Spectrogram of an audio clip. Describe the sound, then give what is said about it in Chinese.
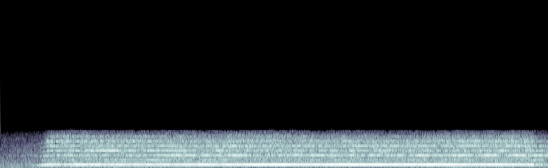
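A train leaving Nanjing sounds one long, steady, loud blast of its steam whistle lasting several seconds over the continuous rumbling noise of the moving train, with no voices. “黎曼玛丽和苏娟坐着火车目送着那一群逃难的百姓逐渐远去，心里有点难过。”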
